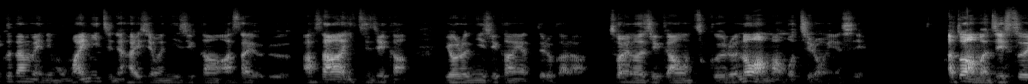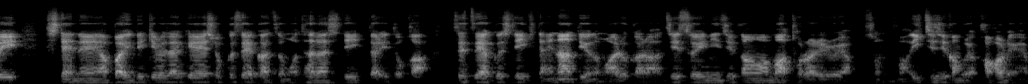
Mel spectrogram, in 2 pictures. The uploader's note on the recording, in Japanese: 音質悪くなっております！！今回は音質悪目です！（やらかしましたｗ）。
